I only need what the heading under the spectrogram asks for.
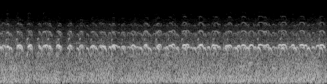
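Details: Oystercatchers with calls likened to laughter. Rapid, regular shrill piping notes run without a break at a steady high pitch, partly buried under strong broadband wind or wave noise.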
